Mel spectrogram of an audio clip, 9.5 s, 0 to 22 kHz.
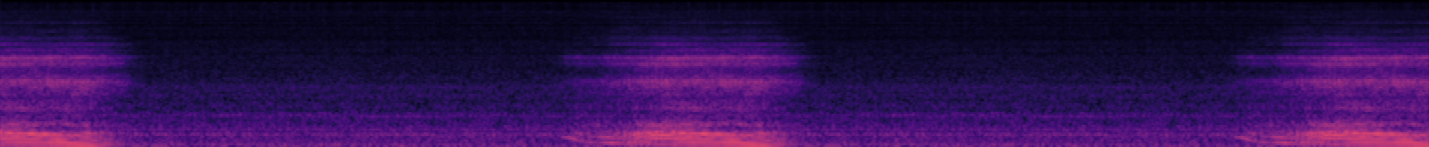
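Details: Loud, rattling snores repeating about 13 times a minute, with quiet exhalations between them, from a sleeping person; snoring.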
